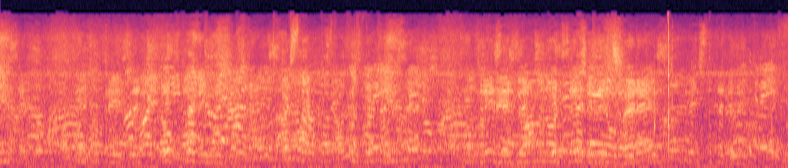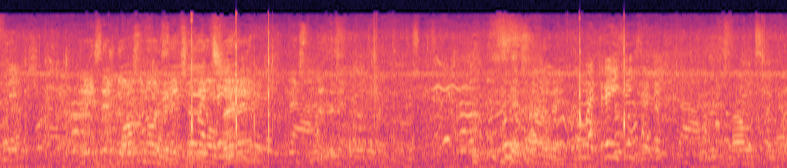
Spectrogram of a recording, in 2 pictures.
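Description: Several young women and men chatter and laugh nearby outdoors.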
